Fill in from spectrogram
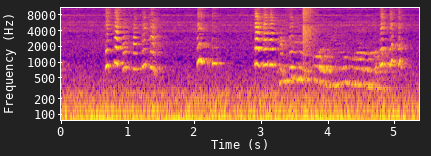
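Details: Indoor pet bird, caged in the evening before sleeping at 8 pm, producing new vocal sounds: clustered, buzzy, harmonic chatter and short squeaks in several bursts, with a low steady hum in the room.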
